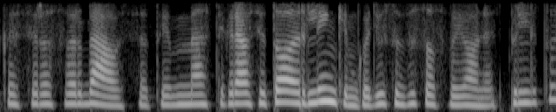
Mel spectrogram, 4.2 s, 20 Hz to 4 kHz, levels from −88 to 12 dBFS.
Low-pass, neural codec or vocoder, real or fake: 3.6 kHz; none; real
